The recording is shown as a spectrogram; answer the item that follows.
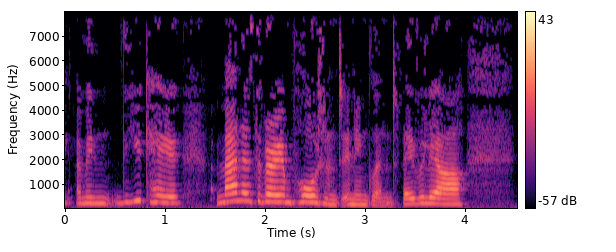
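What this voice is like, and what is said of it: Australian accent. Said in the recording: “my accent is from Australia”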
